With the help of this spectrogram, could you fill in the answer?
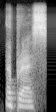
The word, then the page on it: oppress: Indian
